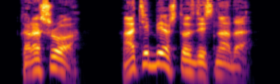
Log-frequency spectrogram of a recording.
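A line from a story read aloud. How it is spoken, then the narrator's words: Rude question. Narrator (Russian): грубо спросил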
